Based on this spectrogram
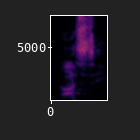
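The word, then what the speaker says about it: נשיא: So the Rebbe says, I'm sorry that I'm not addressing you with that title, but that word, Nasi, or Nasi, we would say Nasi, how we would pronounce it.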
